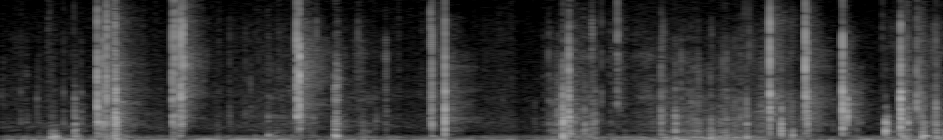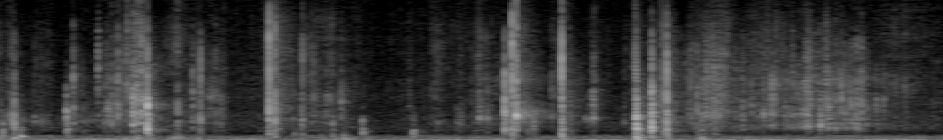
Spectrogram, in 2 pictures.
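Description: Fingertips tap and squeeze a thin, clear plastic clamshell food container full of pastries, and the container is lifted at the end. Many sharp, bright crinkling taps and crackles stop instantly, with a faint low hum running steadily underneath.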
